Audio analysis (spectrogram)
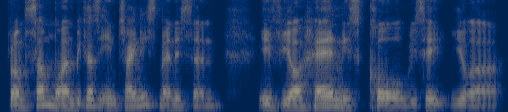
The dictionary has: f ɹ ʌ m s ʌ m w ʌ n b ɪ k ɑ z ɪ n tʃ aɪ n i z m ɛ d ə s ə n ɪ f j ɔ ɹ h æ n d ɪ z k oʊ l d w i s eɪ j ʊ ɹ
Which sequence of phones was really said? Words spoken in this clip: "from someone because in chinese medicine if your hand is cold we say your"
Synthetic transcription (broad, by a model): f ɹ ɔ m s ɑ m w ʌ n b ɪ k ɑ s ɪ n tʃ aɪ n i s m ɛ d ə s ə n ɪ f j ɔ h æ n ɪ s k oʊ l w i s eɪ j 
